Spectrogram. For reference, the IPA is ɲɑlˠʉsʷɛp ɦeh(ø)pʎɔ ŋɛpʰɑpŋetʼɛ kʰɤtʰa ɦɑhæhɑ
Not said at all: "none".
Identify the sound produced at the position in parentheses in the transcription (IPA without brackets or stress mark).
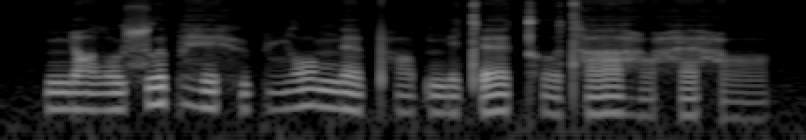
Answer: ʉ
